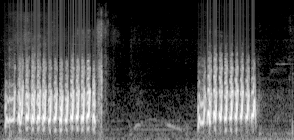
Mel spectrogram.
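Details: While bathing in dirt, a turkey gobbles twice, each a fast throaty rattle of evenly spaced pulses, the first about a second long, the second shorter after a pause.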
